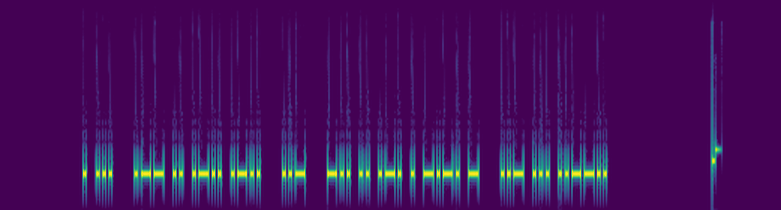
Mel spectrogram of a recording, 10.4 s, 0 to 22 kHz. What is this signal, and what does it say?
Morse code, heard as a keyed tone, about 28 wpm, 700 Hz. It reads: ES WILL U DIRECT US?
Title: Sentences from Top 400 Words and Abbreviations 28wpm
